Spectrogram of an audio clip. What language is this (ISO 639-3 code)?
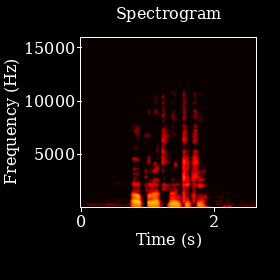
pus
